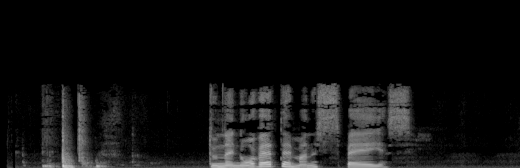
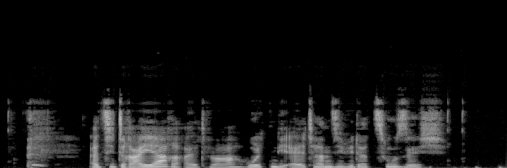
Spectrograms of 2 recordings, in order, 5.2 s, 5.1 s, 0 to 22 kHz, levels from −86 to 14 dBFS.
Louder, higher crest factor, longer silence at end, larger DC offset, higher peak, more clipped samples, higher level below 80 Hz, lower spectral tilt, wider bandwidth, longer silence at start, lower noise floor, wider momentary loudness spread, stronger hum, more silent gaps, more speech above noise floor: about the same, -21 LUFS vs -19 LUFS; about the same, 20 dB vs 18 dB; first, 1.1 s vs 0.05 s; neither; about the same, -2 dBFS vs -2 dBFS; neither; second, -62 dBFS vs -48 dBFS; first, -4.5 dB/octave vs -3 dB/octave; first, 11.5 kHz vs 9.6 kHz; first, 0.45 s vs 0.3 s; first, -60 dBFS vs -43 dBFS; about the same, 17 LU vs 16 LU; neither; neither; first, 40 dB vs 24 dB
